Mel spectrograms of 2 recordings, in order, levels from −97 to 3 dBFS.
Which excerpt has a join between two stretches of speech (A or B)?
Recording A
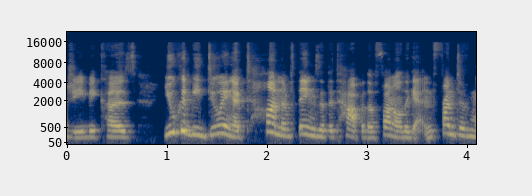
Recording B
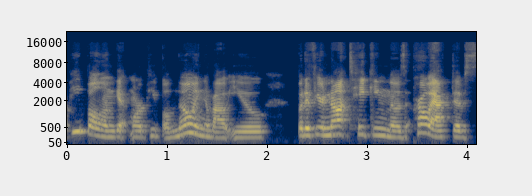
B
